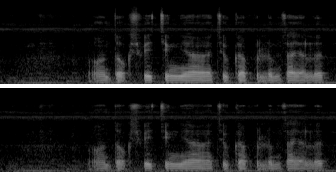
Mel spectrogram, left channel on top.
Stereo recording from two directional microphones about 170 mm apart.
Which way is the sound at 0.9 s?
20° left (ahead or behind).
